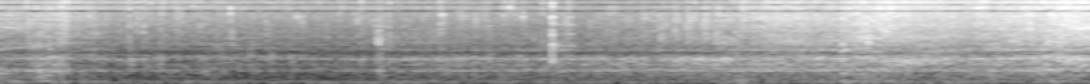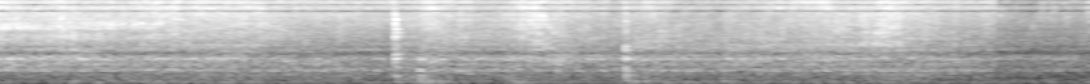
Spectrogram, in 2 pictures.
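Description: Tomatoes dropped into frying ginger and garlic for a Goan red masala beef curry, a loud close sizzle with stirring scrapes and occasional sharp pops, swelling midway and staying steady without speech.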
